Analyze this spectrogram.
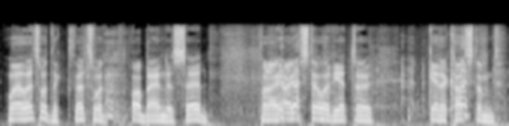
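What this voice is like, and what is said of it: Exaggerated put-on accent. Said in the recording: “Please excuse my ridiculous accent”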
